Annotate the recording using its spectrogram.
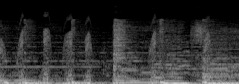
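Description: DJ turntable scratching over a slowed-down, screwed West Coast hip hop beat with heavy bass, the music dipping briefly about a second in.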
